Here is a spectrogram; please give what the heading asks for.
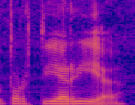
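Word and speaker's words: tortillería: It's the emphasis on the right syllable. It's a tortilla-ria.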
